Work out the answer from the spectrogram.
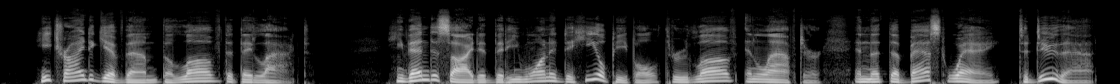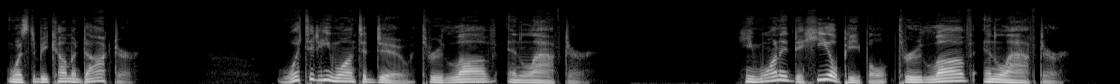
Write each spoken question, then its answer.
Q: What did he want to do through love and laughter?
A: He wanted to heal people through love and laughter.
